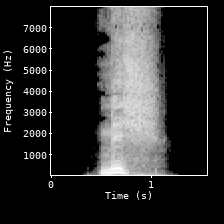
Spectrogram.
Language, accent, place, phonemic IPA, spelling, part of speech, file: German, Germany, Berlin, /mɪʃ/, misch, verb, De-misch.ogg
- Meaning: 1. singular imperative of mischen 2. first-person singular present of mischen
